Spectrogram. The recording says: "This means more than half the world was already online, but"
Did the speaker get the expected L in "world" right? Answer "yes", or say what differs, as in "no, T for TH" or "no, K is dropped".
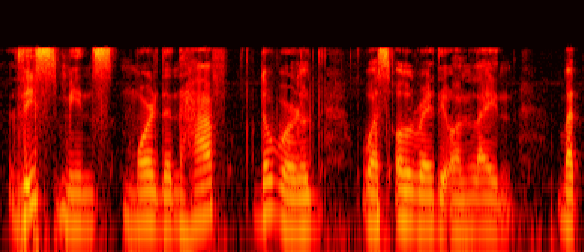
yes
